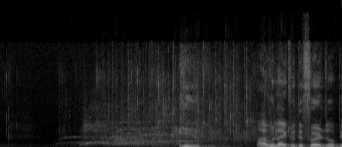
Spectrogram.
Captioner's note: applause and cheering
